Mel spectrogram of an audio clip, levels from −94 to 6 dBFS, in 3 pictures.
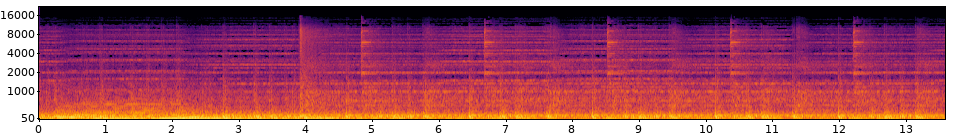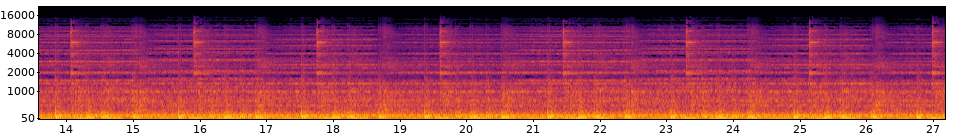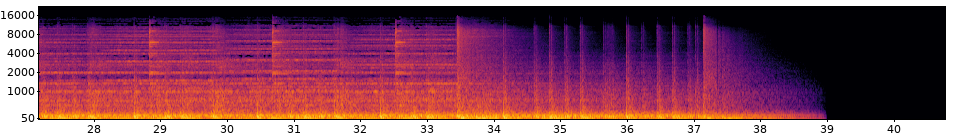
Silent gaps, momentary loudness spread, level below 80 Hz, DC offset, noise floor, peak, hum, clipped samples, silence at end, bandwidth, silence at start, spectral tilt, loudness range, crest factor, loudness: none; 6 LU; -16 dBFS; under 0.1%; -39 dBFS; 0 dBFS; none; under 0.1%; 2.25 s; 11 kHz; 0 s; -6 dB/octave; 3 LU; 12 dB; -15 LUFS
